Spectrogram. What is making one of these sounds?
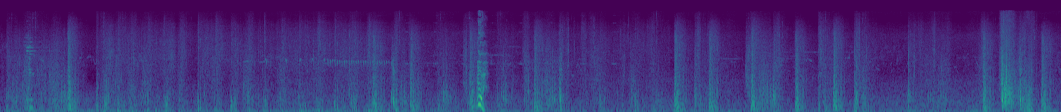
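A game character scrambles and leaps up rock with short thumps and scuffs.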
